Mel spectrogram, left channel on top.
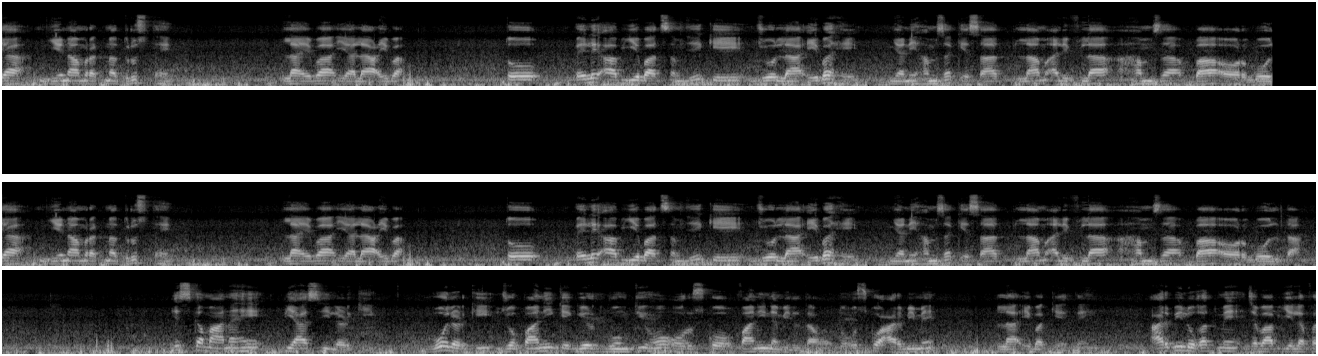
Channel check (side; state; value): left; drops out; at 12.7 s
